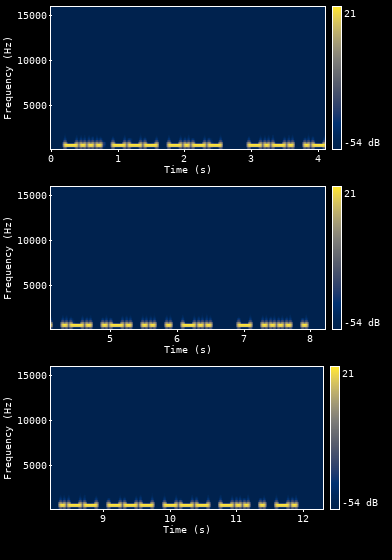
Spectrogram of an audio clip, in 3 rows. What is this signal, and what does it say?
Morse code, heard as a keyed tone, about 20 wpm, 600 Hz. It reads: BOY CARRIED THE WOODEN
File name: the old man and the sea / the old man and the sea part 1 20wpm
